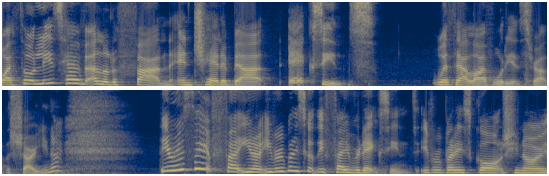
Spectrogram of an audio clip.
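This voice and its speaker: A woman's voice: a little high, a bit bright. A woman hosting a live farming show, chatty and teasing, often breaking into laughter. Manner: bubbly, teasing, frequent laughter. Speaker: host.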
